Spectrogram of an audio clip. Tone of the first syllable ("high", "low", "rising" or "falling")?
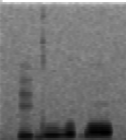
falling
